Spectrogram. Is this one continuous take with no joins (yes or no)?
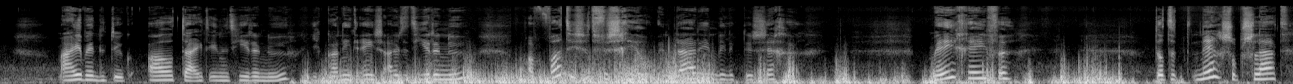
yes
